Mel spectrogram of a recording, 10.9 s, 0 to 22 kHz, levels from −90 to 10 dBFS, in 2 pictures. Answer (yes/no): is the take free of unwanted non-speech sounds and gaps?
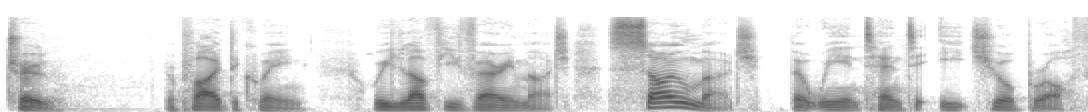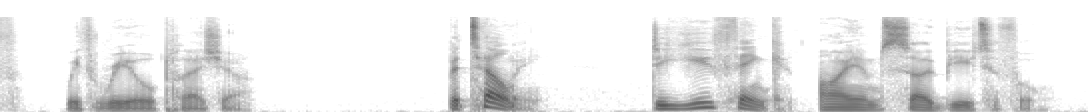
yes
